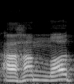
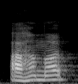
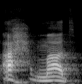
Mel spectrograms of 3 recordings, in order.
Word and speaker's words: আহমাদ: বলেন অথবা আহমদ বলেন উভয়টাই ভুল শব্দ উভয়টা উচ্চারণ সঠিক হচ্ছে না বরং সঠিক আরবিতে যে শব্দ উচ্চারণ সেটা হলো আহমাদ আহমাদ তবে বাংলা ভাষা হিসেবে সর্বোচ্চ আহমদ এটা বলা যেতে পারে আহমদ তবে আহমেদ আহাম্মেদ আহাম্মদ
